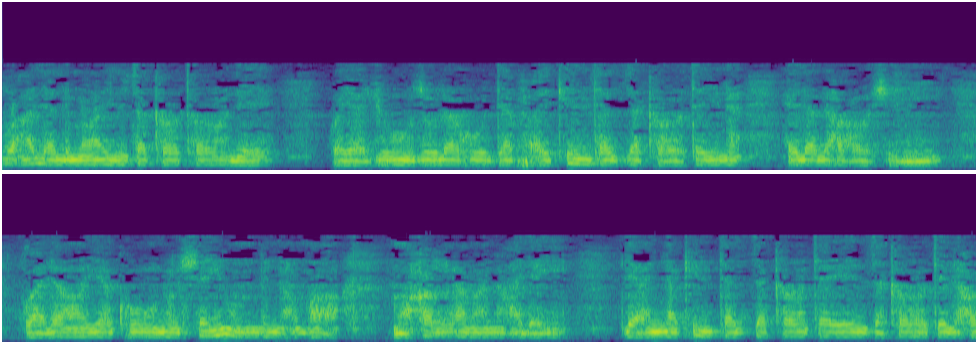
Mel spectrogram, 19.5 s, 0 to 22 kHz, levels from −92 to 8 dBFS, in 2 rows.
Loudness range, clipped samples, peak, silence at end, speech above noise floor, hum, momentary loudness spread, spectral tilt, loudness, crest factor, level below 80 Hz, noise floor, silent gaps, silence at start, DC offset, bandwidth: 2 LU; under 0.1%; 0 dBFS; 0 s; 21 dB; none; 9 LU; -10 dB/octave; -13 LUFS; 12 dB; -62 dBFS; -32 dBFS; none; 0 s; under 0.1%; 5 kHz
